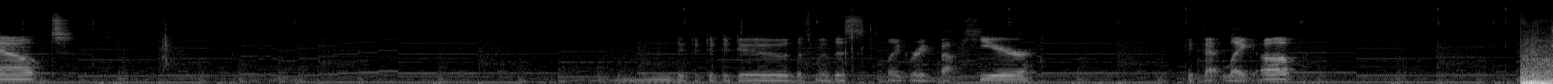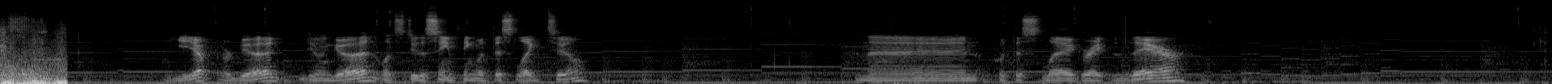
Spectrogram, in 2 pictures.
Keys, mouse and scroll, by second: 1.5 ctrl+Tab, 2.9-6.9 drag, 8.1-10.1 shift+drag, 11.2 click, 12.9-14.4 drag, 14.9 click, 15.1 space, 16.1 space, 17.7 click, 19.3 right click, 21.0-23.1 drag, 25.5 click, 27.5-30.7 shift+drag.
